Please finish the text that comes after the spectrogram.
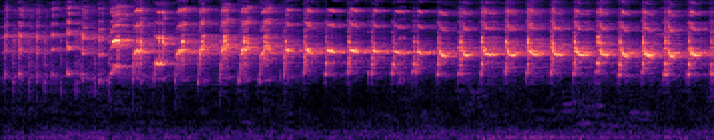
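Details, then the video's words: Champion lovebird singing, kept as master audio for training young lovebirds: a sustained rapid trill of shrill, buzzy chirps repeated steadily, rising slightly in pitch midway. "kicau mantap#kekek love bird# maeteran love bird gila# love bird juara"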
